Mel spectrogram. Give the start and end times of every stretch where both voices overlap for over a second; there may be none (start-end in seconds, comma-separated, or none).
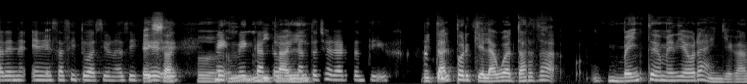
1.4-3.1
